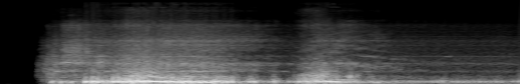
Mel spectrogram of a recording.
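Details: Vintage British motorcycle rebuilt from boxes, second first start with the carburettor pilot circuit now working properly: fires almost immediately, blips twice, settles to a steady low thump; easy, normal start.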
